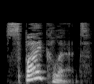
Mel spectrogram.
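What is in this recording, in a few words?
"spikelet", British English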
